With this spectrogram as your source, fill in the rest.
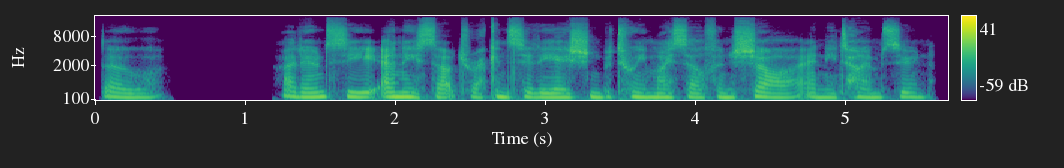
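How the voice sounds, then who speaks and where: A woman performs a young female cleric of a dark goddess for a fantasy video game. She is wry and secretive, speaking in a measured, guarded way. The sound is dry and close, with no room around it. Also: mid-range voice, little pitch movement, dry recording, lightly acted. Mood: somber, confiding.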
